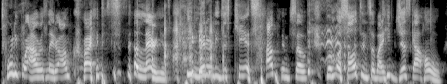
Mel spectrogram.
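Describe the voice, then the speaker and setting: A man co-hosting a casual sports podcast, animated and laughing often as he talks. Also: very high voice, normal speed, hardly any pauses. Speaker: podcast co-host.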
